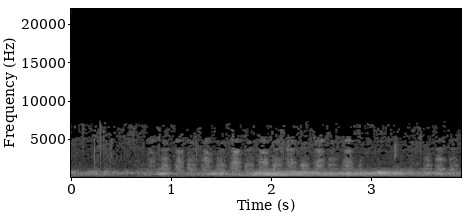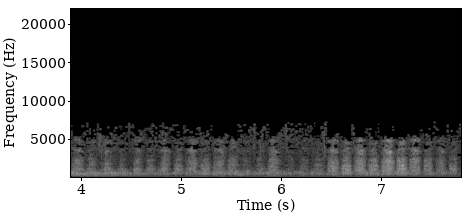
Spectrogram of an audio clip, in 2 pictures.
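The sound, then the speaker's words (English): A dog on a leash, being walked down the aisle of a car for a drink, pants in quick, steady, rhythmic breaths throughout, moderately loud, with a low whining tone running underneath for the first few seconds. “You were going down the aisle with your dog?”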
